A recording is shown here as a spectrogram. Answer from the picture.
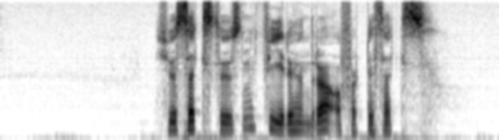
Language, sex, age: Norwegian, male, 21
